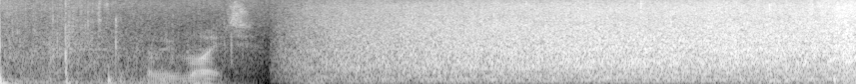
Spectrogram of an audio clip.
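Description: Strong wind and surf roar on a rocky beach of barnacle-encrusted rocks and boulders, a loud, steady wash of noise that builds after a brief moment of a man talking at the start.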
